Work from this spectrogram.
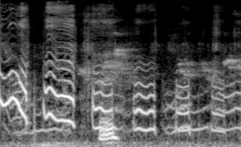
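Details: Newborn golden retriever puppies, one of a litter of eight, give high, wavering whines. Each cry bends downward and is followed by short, looping squeaks, coming in quick bursts with brief gaps between them.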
